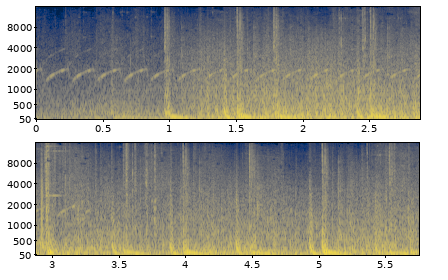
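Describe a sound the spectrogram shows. Gunshots boom one after another, close by.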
